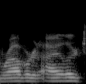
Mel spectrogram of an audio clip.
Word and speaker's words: Robert Eyler: And then I'm going to welcome Robert Eyler today.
